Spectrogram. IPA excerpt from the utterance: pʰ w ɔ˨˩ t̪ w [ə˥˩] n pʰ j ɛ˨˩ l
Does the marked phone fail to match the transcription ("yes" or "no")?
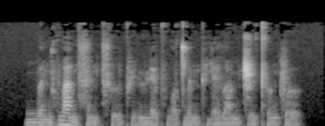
no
